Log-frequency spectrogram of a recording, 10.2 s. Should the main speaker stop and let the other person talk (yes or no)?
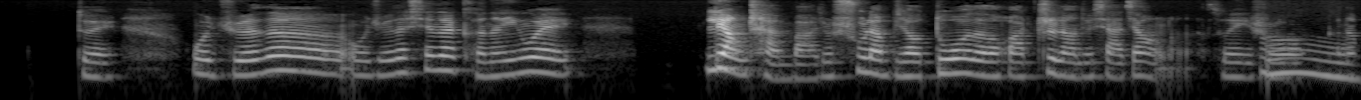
yes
